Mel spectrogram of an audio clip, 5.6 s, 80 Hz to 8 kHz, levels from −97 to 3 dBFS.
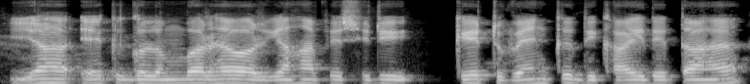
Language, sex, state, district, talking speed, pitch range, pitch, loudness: Hindi, male, Bihar, Samastipur, 140 wpm, 120-130 Hz, 125 Hz, -17 LUFS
